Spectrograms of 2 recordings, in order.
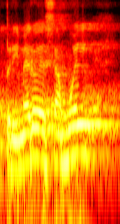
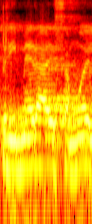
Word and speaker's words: primero de Samuel: Cuando evocamos este libro, no se dice primera de Samuel, acostumbran algunas personas a decirle primera de Samuel, primera de Crónicas, y es equivocado, semánticamente es incorrecto, porque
